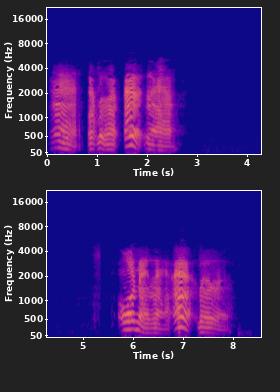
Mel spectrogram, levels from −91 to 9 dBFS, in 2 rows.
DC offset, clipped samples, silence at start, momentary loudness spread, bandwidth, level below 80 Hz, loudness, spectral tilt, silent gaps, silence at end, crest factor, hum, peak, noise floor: under 0.1%; under 0.1%; 0.1 s; 13 LU; 6.6 kHz; -74 dBFS; -29 LUFS; -5.5 dB/octave; 2.98-3.03 s; 0.65 s; 24 dB; none; -8 dBFS; -80 dBFS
